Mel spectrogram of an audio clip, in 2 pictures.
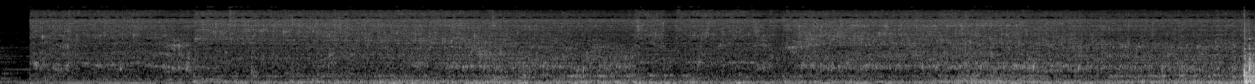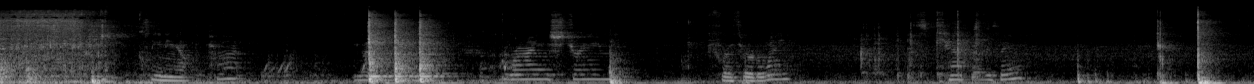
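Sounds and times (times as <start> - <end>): tap running into sink: 0.3 - 13.7
pot being rinsed: 0.3 - 14.1.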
